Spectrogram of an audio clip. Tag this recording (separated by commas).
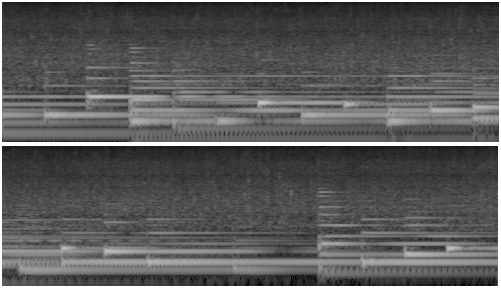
Music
